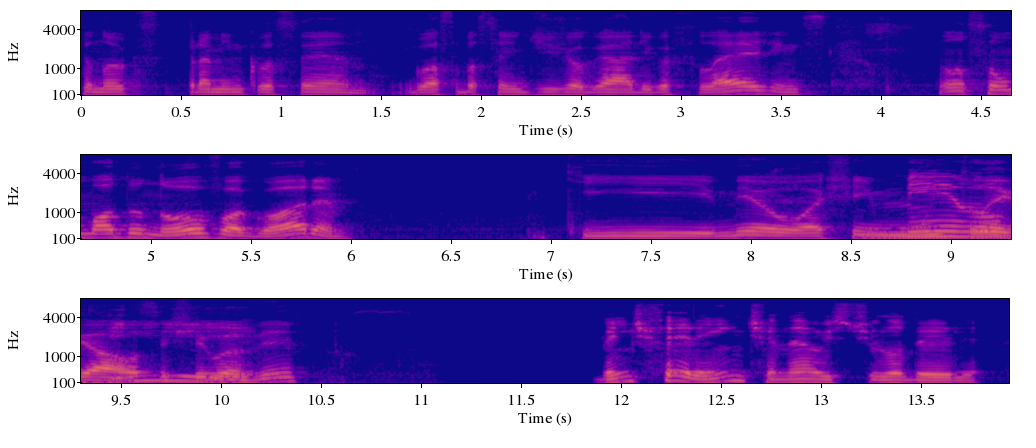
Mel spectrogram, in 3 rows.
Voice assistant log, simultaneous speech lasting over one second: present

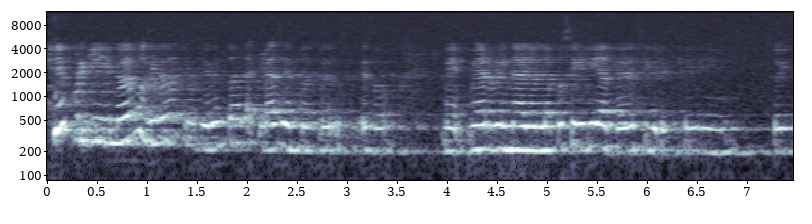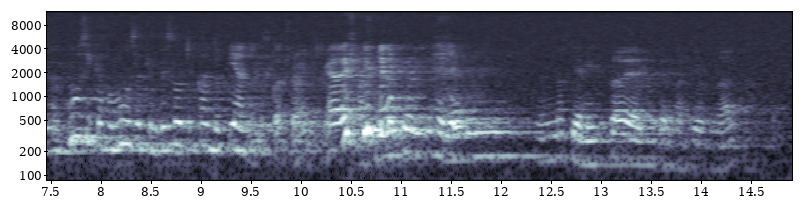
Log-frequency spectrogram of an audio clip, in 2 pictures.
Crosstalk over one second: none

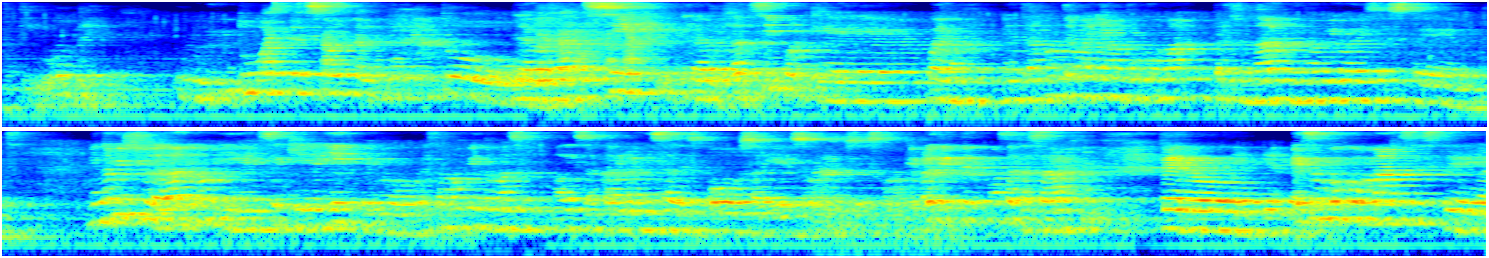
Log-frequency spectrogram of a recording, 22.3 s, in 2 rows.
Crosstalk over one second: present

